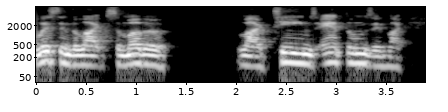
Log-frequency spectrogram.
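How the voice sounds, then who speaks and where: A man talks at a medium pitch and moderate pace. His intonation stays fairly even. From San Francisco, California. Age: 30s. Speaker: rapper. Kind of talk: casual chat.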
